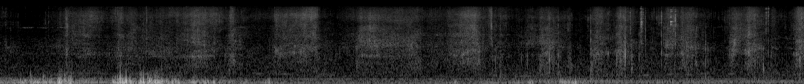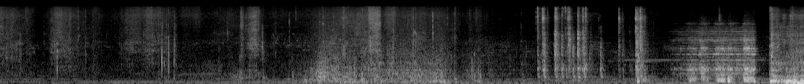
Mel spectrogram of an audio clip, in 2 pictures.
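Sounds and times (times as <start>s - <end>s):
car engine starting: 14.8s - 16.0s
starter cranking engine: 14.8s - 16.0s.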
